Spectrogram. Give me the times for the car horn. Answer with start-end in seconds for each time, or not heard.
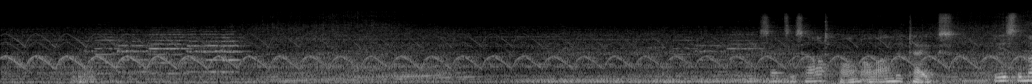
0.7-2.4, 6.5-7.7.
